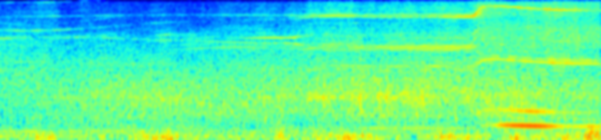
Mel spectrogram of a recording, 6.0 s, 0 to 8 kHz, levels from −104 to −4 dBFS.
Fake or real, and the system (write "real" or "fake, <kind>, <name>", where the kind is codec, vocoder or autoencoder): real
